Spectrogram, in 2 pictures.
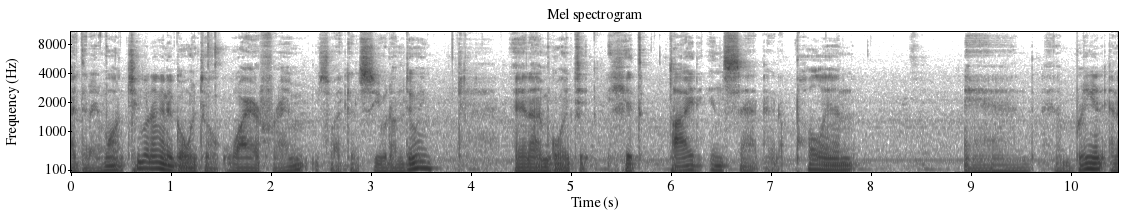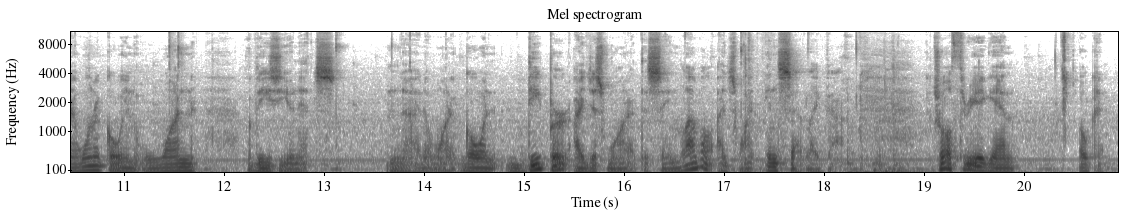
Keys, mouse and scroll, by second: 0.6 z, 5.9 i, 11.9-13.1 middle drag, 13.3 middle click, 13.7-14.8 middle drag, 18.5 ctrl+KP_3.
